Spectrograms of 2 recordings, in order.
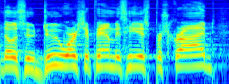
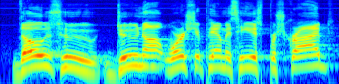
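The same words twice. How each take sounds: First: "do" leaned on, raised pitch; emphatic "do", then carry straight on through "worship"; stress on DO. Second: Slow, deliberate weight on "do not"; "do not" spaced out and stressed. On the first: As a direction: set "do" up as the contrast. Contrast with those who do not. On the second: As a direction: set "do not" apart with firm emphasis. Contrast with those who do. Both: Shown as a demonstration.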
